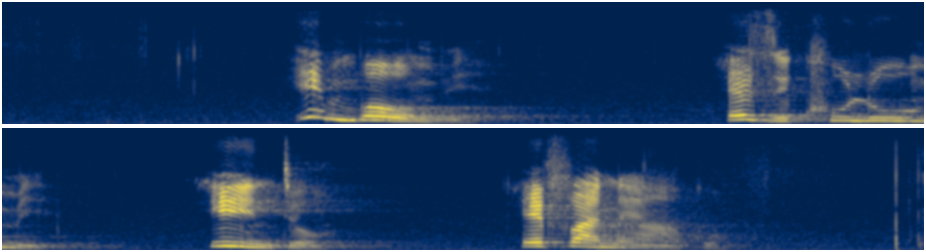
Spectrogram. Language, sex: South Ndebele, female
